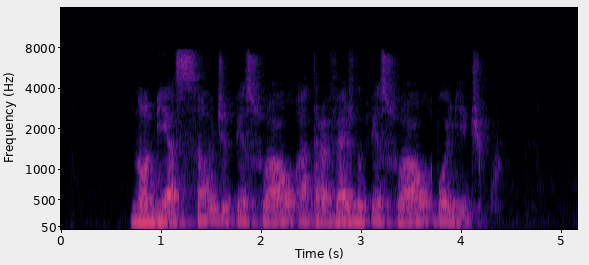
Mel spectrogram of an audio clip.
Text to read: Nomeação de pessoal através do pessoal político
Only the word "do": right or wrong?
right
